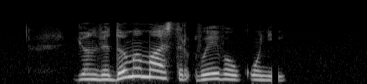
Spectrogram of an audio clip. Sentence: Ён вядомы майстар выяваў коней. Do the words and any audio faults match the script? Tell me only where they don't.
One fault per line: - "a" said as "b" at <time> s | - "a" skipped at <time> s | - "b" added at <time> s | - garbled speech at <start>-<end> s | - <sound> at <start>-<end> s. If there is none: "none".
- dropout at 2.7-2.8 s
